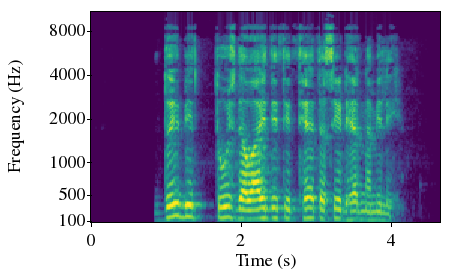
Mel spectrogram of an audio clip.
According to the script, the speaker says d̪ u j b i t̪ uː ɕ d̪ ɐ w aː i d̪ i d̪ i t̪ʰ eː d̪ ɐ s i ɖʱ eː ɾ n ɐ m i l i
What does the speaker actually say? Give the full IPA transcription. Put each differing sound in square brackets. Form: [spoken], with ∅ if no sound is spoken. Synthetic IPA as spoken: d̪ u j b i t̪ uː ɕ d̪ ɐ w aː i d̪ i [t̪] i t̪ʰ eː [t̪] ɐ s i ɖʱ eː ɾ n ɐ m i l i

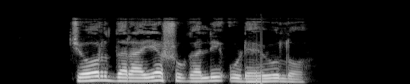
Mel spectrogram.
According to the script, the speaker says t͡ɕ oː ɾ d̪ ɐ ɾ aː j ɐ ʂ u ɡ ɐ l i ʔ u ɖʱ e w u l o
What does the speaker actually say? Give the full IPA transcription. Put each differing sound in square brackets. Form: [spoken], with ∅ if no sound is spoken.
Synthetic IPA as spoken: t͡ɕ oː ɾ d̪ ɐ ɾ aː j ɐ ʂ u ɡ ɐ l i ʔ u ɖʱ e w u l o

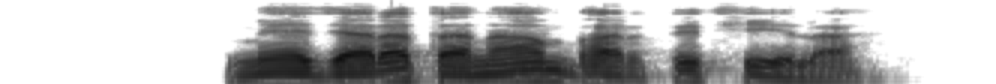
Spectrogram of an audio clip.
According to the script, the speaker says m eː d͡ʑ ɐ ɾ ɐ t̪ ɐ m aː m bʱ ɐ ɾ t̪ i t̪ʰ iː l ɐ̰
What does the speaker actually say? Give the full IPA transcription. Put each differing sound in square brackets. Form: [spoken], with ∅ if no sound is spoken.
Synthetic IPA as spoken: m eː d͡ʑ ɐ ɾ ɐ t̪ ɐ [n] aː m bʱ ɐ ɾ t̪ i t̪ʰ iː l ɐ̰

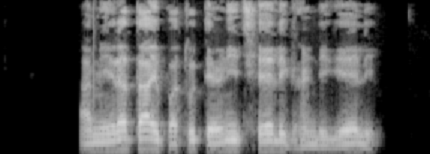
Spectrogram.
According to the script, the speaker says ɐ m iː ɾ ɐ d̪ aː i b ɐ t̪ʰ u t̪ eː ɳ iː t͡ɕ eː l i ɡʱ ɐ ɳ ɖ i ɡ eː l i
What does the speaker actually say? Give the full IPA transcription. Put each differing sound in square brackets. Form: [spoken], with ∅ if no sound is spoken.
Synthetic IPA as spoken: ɐ m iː ɾ ɐ [t̪] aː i [p] ɐ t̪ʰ u t̪ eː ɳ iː [t͡ɕʰ] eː l i ɡʱ ɐ ɳ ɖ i ɡ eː l i

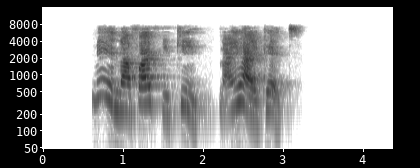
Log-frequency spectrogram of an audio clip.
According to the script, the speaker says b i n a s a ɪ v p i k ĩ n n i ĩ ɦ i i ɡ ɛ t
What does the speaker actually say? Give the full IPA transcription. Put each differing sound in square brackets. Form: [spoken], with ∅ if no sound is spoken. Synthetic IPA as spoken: [m] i n a [f] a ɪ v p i k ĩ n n [a] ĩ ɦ [a] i ɡ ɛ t

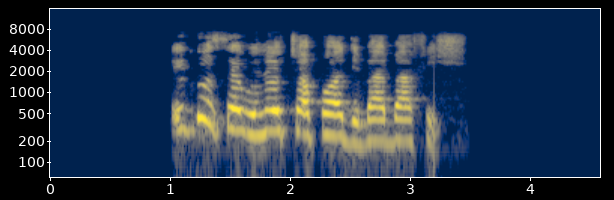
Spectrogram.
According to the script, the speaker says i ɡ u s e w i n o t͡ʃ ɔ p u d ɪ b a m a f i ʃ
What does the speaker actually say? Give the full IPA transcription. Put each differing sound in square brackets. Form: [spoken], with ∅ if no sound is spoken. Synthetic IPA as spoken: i ɡ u s e w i n o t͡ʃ ɔ p [ɔ] d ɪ b a [b] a f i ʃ

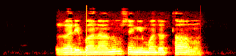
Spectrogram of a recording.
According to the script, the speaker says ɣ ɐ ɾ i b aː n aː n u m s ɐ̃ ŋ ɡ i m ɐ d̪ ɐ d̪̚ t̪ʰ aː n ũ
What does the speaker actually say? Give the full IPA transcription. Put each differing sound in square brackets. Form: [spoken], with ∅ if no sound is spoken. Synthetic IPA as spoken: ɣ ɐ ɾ i b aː n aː n u m s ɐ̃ ŋ ɡ i m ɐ d̪ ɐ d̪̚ t̪ʰ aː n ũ

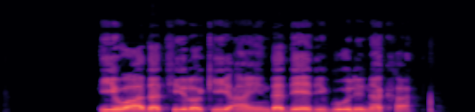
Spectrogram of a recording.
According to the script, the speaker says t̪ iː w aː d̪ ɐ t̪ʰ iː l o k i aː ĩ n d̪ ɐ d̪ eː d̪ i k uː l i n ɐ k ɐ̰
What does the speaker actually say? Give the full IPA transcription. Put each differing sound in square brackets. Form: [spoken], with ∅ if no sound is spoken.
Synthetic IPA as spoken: t̪ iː w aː d̪ ɐ t̪ʰ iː l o k i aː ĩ n d̪ ɐ d̪ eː d̪ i [ɡ] uː l i n ɐ [kʰ] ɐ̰

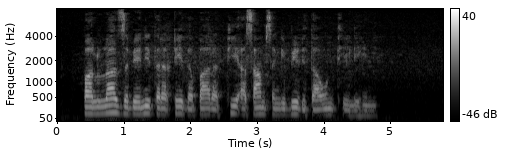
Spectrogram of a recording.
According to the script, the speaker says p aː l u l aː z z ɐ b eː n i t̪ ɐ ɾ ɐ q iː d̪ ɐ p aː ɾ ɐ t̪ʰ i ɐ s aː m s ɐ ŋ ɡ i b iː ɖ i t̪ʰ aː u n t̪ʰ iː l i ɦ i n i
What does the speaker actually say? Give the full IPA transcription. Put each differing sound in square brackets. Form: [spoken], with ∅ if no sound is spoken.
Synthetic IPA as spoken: p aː l u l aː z z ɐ b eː n i t̪ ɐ ɾ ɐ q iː d̪ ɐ p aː ɾ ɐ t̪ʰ i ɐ s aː m s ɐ ŋ ɡ i b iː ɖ i [t̪] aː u n t̪ʰ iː l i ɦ i n i

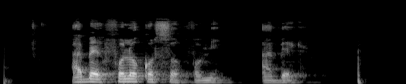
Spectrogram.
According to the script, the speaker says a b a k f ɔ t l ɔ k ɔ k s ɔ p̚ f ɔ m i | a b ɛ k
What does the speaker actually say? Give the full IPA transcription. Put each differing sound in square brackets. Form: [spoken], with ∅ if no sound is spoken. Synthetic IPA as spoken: a b [ɛ] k f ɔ [∅] l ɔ k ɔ [t] s ɔ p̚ f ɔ m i | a b ɛ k

